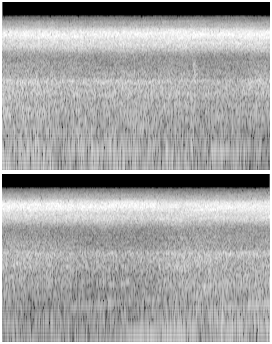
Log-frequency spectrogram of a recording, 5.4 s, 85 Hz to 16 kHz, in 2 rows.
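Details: Chicago's periodical cicadas swarm out in an emergence that comes once every 17 years, reaching 1.5 million insects an acre. A constant high, hissing whine from countless callers fills the entire stretch without pause.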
